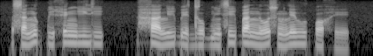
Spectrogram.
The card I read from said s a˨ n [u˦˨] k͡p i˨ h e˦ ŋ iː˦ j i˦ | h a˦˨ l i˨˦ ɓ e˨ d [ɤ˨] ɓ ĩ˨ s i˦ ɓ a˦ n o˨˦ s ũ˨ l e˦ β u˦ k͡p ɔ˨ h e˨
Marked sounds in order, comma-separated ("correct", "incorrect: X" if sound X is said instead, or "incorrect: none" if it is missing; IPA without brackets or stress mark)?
correct, incorrect: o˨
